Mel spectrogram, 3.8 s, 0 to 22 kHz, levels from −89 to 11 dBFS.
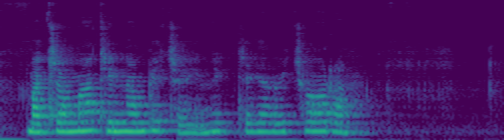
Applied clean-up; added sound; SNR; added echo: none; none; none; reverberation time 0.4 s.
